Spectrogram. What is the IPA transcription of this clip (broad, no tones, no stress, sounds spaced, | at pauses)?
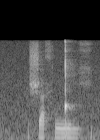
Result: ʃ a x ŋ͡ǃ i x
